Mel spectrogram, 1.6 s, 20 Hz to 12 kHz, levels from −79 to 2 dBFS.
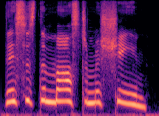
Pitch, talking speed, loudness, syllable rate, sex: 310 Hz, 190 wpm, -14 LUFS, 5.4 syllables/s, female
